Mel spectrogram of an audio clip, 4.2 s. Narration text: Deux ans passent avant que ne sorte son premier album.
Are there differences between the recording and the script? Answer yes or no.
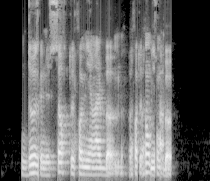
yes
